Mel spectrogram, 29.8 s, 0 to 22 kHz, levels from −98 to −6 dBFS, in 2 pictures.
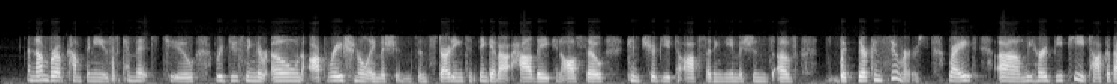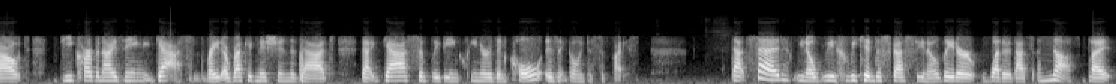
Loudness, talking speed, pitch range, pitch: -22 LUFS, 135 wpm, 165-195 Hz, 175 Hz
